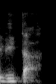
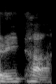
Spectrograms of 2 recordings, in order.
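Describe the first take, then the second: First: Tongue on the teeth for the t in রিতা; Bengali pronunciation. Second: রিঠা with a hard, aspirated English t; English pronunciation. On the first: Shown as a demonstration. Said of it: "বাংলাতে তো বলি রিতা". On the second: Retold or imitated. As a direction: say রিঠা as English speakers would. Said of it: "ইংরেজরা উচ্চারণ করে রিঠা".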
